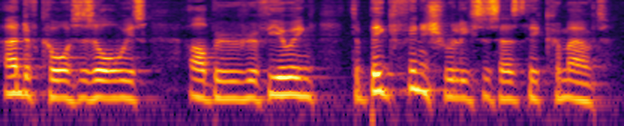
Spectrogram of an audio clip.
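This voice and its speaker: A man presents his podcast in a casual, conversational style, talking through news and reviews on his own. His voice sits a little higher than average for a man. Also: steady tone, brisk, a little mellow. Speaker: podcast host. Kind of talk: casual solo podcast review and listener chat.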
